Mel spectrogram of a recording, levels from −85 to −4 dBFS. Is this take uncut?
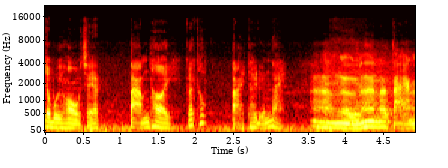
no; 1 cut; at 3.7 s

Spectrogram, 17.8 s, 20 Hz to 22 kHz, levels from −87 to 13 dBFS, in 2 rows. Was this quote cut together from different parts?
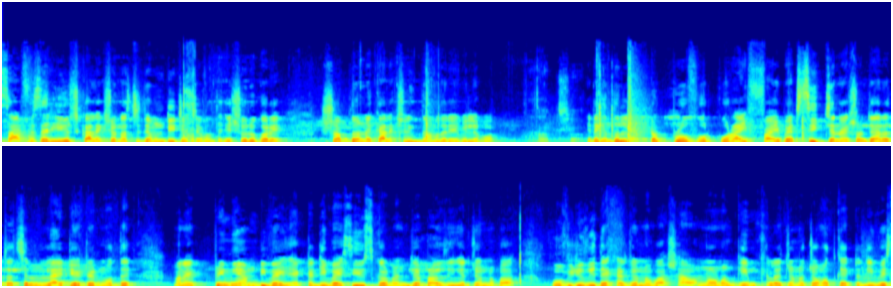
no; 0 cuts

